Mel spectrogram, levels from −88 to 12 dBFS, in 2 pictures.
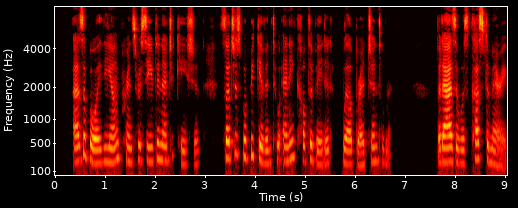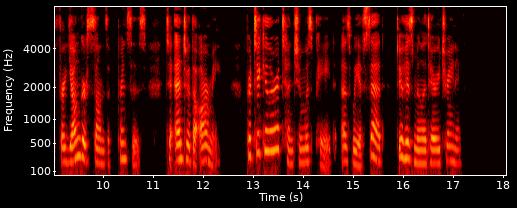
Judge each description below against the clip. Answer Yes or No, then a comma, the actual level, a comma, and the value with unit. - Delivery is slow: No, average, 155 wpm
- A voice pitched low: No, high, 215 Hz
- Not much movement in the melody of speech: No, average, 4.2 semitones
